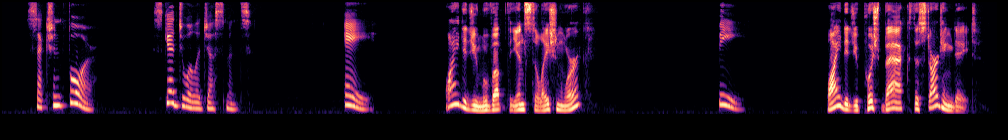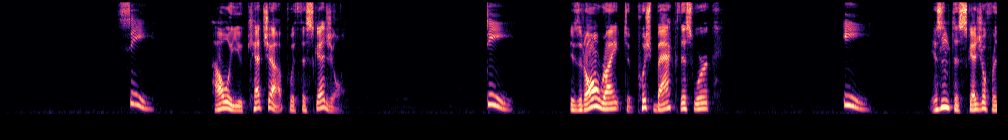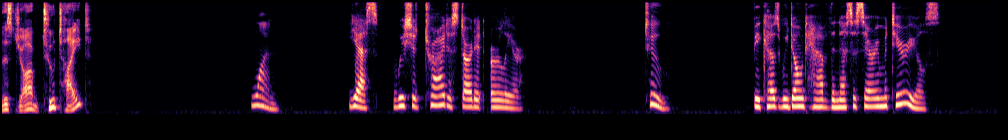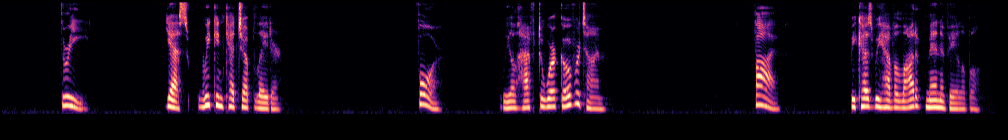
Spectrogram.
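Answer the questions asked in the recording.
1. 5: Because we have a lot of men available.
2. 2: Because we don't have the necessary materials.
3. 4: We'll have to work overtime.
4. 3: Yes, we can catch up later.
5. 1: Yes, we should try to start it earlier.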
